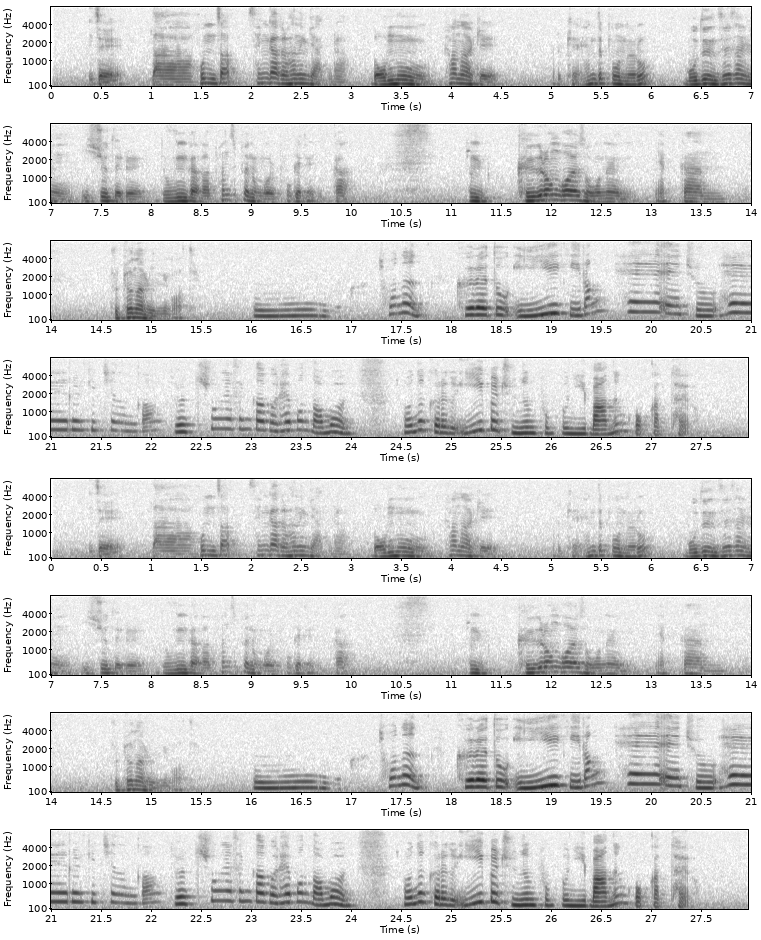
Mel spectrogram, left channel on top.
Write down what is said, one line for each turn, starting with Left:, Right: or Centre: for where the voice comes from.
Left: 이제 나 혼자 생각을 하는 게 아니라 너무 편하게 이렇게 핸드폰으로 모든 세상의 이슈들을 누군가가 편집해 놓은 걸 보게 되니까 좀 그런 거에서 오는 약간 불편함이 있는 것 같아요.
Right: 오, 저는 그래도 이익이랑 해에 주, 해를 끼치는가? 둘 중에 생각을 해본다면 저는 그래도 이익을 주는 부분이 많은 것 같아요.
